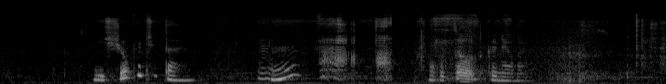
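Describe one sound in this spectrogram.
A young woman talks softly and gently to a baby up close.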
